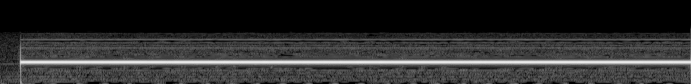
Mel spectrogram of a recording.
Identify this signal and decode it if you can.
Emergency Alert System (SAME) tones (the 1050 Hz attention tone). It is heard from 0.8 to 6.4 s.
